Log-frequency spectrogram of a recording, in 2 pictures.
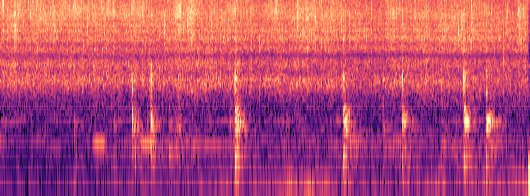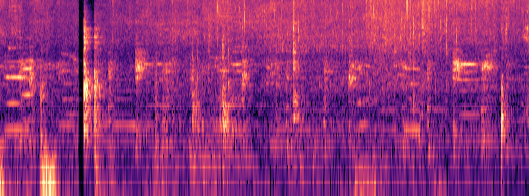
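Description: Rice fries with vegetables in a pan in an off-grid cabin kitchen, a steady close sizzle with frequent scraping and clinks of a utensil against the pan as the rice is broken up, briefly louder then settling.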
